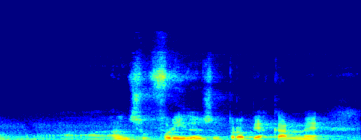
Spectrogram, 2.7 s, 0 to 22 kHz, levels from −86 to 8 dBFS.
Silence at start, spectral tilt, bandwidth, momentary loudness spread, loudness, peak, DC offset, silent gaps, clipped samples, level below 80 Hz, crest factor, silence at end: 0 s; -5.5 dB/octave; 14.5 kHz; 21 LU; -26 LUFS; -10 dBFS; under 0.1%; none; under 0.1%; -60 dBFS; 18 dB; 0.05 s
